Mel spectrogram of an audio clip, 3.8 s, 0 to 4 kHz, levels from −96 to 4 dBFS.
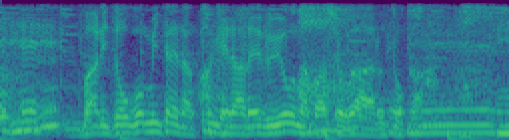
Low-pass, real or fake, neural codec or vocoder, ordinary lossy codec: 3.6 kHz; real; none; none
